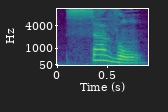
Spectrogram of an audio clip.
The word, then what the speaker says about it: savons: Nous savons. So classic ending for nous, O-N-S. You don't pronounce the final S.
